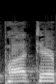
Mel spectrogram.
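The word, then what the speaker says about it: Pater (πατήρ): The conjunction kai plus the accusative singular of pater plus the genitive singular of peritome. Kai is a continuative kai. It's correctly translated and. And then we have pater. P-A-T long E-R. Pater.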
